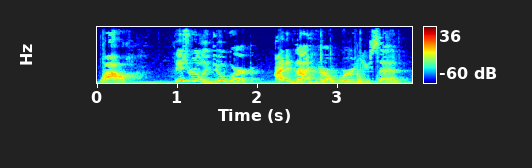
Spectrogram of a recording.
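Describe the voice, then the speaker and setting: A woman's voice: on the high side, expressive, unhurried, sharp tone, echoey room, a little hiss or hum. A woman hosting a children's story time, addressing young listeners and reading a picture book aloud. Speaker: children's story host and reader.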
